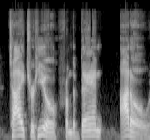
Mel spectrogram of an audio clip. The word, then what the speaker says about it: OTTTO: Trujillo from the band Otto is that the right pronunciation yeah that's correct what's up how you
